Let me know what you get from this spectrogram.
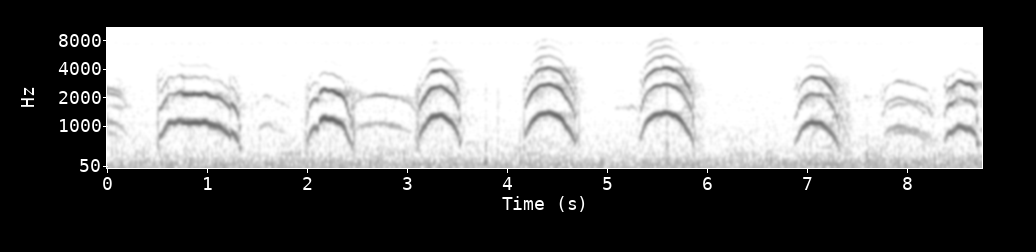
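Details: Newborn kittens calling for their mother out of hunger while she is away finding food; clear arched meows rise and fall, about eight in a row, roughly one per second, over a steady high electrical whine.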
